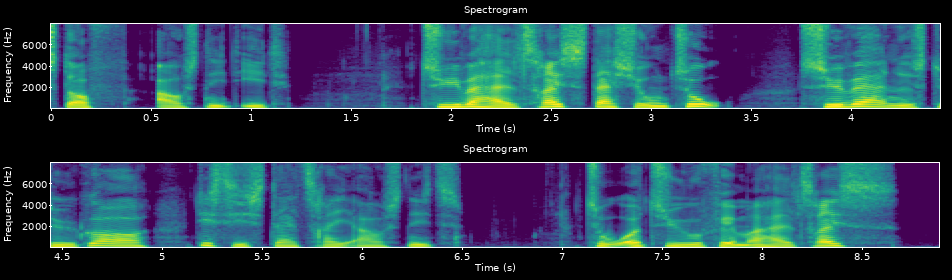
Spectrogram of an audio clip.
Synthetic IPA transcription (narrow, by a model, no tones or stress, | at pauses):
sd̥ɒ̽f | ʔɑ̈ʊsnid̥e̝d̥ | t͡sʰyːʋəɦælt͡sʰʁasːd̥æɕo̝̰ːnt͡sʰo̝̰ː | søʋæɐ̰nð̩ˠsd̥øɡ̥ɐː | d̥isisd̥əæt͡sʰʁɛ̰ːʔɑ̈ʊsnid̥ | t͡sʰo̝̰ːɒt͡sʰyːʊfemɒ̽ɦælt͡sʰʁas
